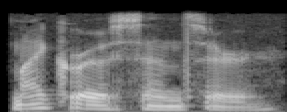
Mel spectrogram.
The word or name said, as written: microsensor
